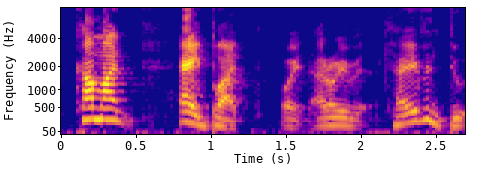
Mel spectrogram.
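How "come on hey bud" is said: clumsy put-on Boston accent, loud and high. Joking that a phrase sounds like a boston restaurant, the speaker tries an attempted boston accent. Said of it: "That sounds like a Boston".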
